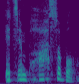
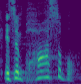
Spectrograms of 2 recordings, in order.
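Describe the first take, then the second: First: Quiet, resigned "impossible"; muted resignation; soft. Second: "impossible" higher and firmer; firm declaration; emphatic. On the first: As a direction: let it fall softly. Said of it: "repeat softly". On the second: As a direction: push it out with weight. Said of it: "repeat louder". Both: Shown as a demonstration.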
